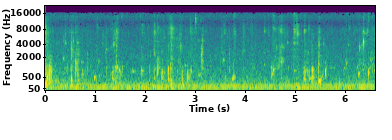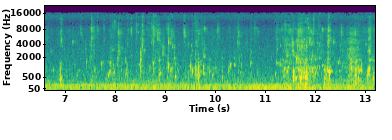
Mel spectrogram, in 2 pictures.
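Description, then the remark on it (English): Steady, irregular drips of water falling from melting icicles at Kichigami under the setting sun, many small plinks over a soft low background hum, with a slightly busier splashing burst near the end. “Let's breathe in the sound of the water.”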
